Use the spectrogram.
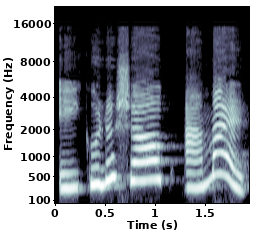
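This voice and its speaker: A sweet little cartoon girl. The voice is extremely high and childlike, with the wheedling manner of a younger sister in a moral tale. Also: animated, slow pace, a bit bright, heavily acted. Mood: excited. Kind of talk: animated Islamic moral story voice acting.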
